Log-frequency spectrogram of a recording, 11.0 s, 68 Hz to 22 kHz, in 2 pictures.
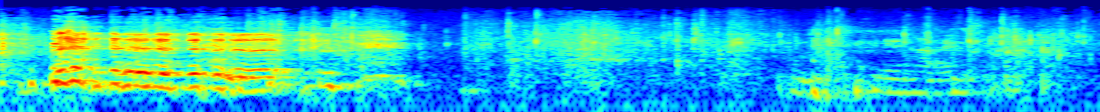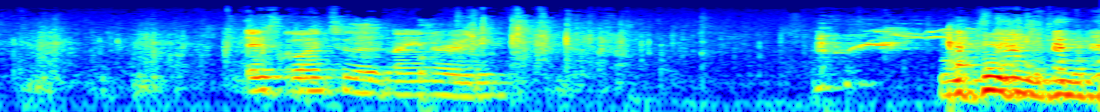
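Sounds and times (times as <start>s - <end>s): plastic chip bag crinkling: 1.1s - 9.6s.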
